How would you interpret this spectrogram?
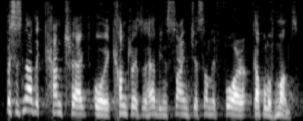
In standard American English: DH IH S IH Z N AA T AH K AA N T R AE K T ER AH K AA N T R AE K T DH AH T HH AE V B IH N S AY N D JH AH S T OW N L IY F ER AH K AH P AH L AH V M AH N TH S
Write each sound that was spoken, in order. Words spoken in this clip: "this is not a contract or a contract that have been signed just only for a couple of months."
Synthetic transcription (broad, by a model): DH IH S IH Z N AA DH AH K AA N T R AE K T ER AH K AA N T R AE K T DH AH T HH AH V B IH N S AY N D JH AH S T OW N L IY F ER AH K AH P L AH V M AH N TH S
